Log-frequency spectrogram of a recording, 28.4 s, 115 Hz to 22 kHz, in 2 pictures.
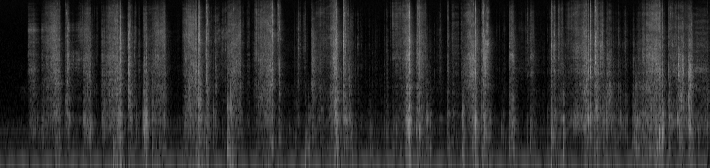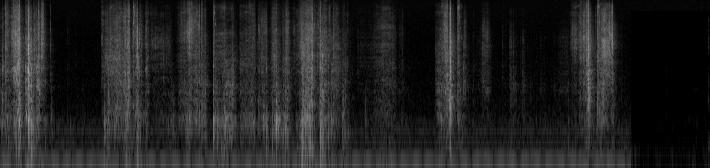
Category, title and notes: Sound effects > Objects / House appliances
Cutting paper with scissors. Recorded on Zoom H6 and Rode Audio Technica Shotgun Mic.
